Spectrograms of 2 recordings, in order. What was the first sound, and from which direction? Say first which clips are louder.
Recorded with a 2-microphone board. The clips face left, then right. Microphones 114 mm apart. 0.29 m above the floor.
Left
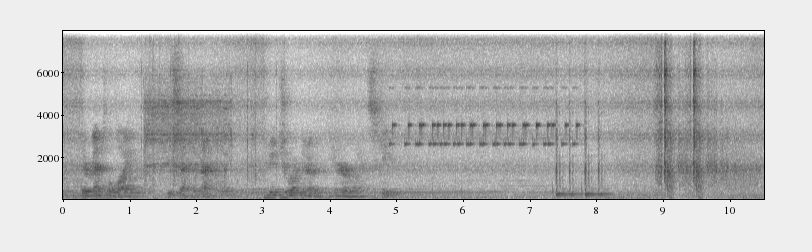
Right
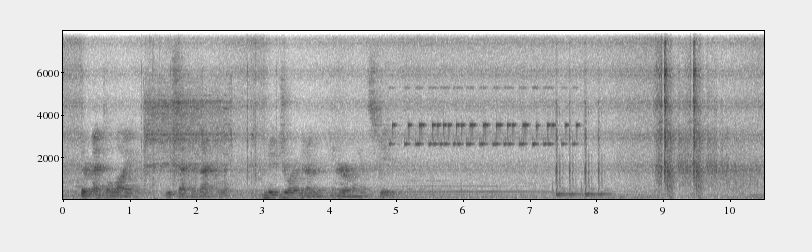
A man speaking: right 4 dB; 50° right (ahead or behind).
